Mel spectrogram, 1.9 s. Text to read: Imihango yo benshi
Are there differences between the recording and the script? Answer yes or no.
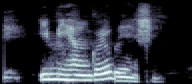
no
